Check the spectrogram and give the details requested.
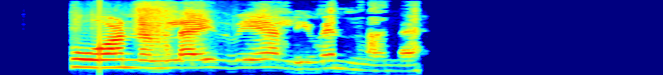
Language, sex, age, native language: Icelandic, male, 8, Icelandic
